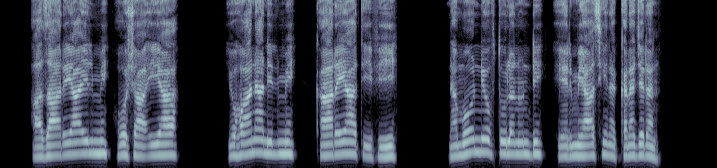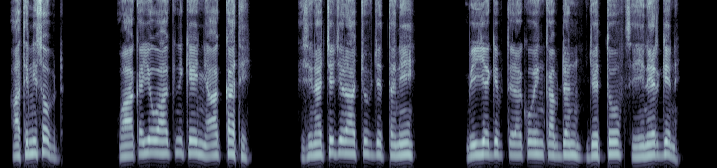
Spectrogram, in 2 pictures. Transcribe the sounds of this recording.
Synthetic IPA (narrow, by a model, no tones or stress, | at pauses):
ʔɐzaːɾɪjaːɪlmɪhɔʃaːʔɪjaː | jɔɦaːnaːnɪlmɪ | kʼaːɾɛjaːt̪iːfɪ | nɐmo̞ːnːɪɔft̪uːlɐnhʊnd̪ɪ | eɾmɪjaːsiːnɐkːɐnɐd͡ʒɛᶑɐn | ʔɐt̪ɪnɪsɔbd̪ɐ̥ | waːkʼɐjːɔwaːkʼɪnɪke̞ːɲːɐːkːɐt̪ɪ | ʔɪsɪnɐt͡ʃːɪd͡ʒɪɾaːt͡ʃːuːfd͡ʒɛt̪ːɐniː | bɪjːɐɡɪbt̪ʼɪᶑɐkʼoːhɪŋkʼɐbd̪ɐnd͡ʒɛt̪ːuːfsɪhɪnɛɾɡɪnɛ̥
